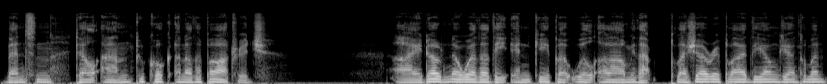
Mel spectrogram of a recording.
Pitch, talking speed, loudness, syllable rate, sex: 105 Hz, 160 wpm, -19 LUFS, 5.5 syllables/s, male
